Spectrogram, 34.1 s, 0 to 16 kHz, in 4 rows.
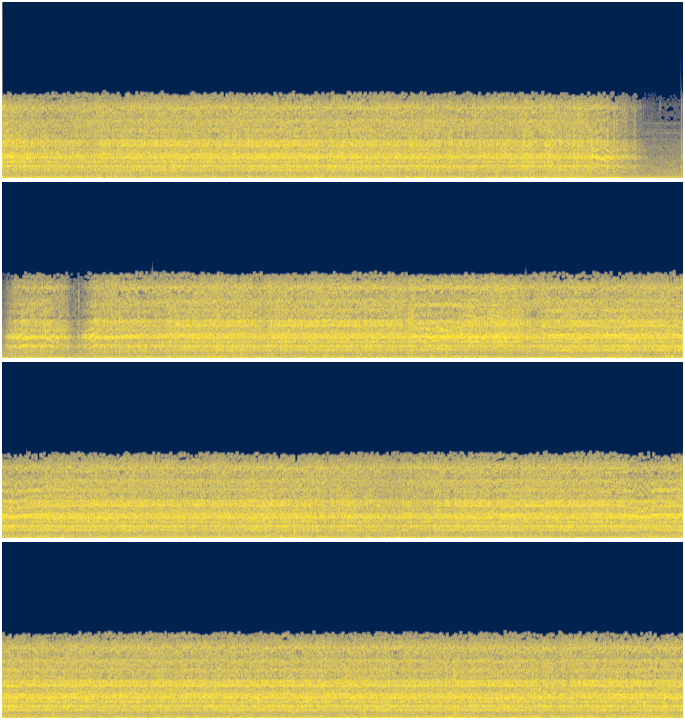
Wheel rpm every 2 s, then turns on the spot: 200, 200, 200, 160, 60, 180, 200, 190, 200, 200, 200, 200, 200, 200, 200, 200, 200.
none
